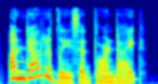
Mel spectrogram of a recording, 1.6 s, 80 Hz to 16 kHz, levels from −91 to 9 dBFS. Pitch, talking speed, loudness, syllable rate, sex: 210 Hz, 115 wpm, -18 LUFS, 6.1 syllables/s, female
